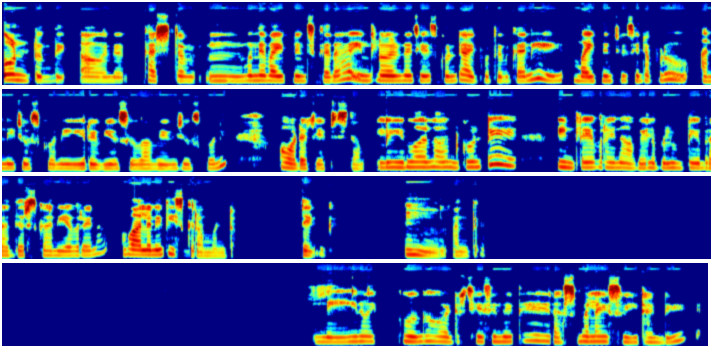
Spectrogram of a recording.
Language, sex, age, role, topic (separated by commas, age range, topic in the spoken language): Telugu, female, 25-29, guest, అతిథులను స్వాగతించేటప్పుడు మీరు పాటించే దశలు ఏమిటి?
